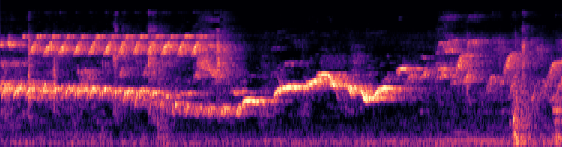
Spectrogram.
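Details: White-rumped shama song with kretekan and whistling: a long whistled phrase of sustained, gliding notes that climbs and falls in pitch, ending in a few sharp, higher, chattering notes.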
